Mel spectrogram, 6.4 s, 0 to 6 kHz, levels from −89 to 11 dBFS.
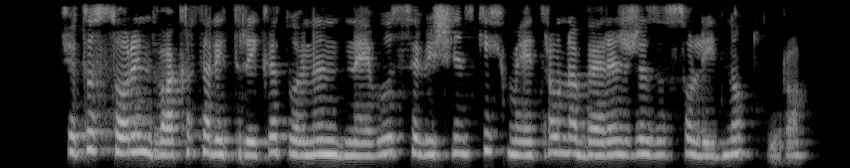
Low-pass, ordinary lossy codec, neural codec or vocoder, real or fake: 5.4 kHz; none; none; real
